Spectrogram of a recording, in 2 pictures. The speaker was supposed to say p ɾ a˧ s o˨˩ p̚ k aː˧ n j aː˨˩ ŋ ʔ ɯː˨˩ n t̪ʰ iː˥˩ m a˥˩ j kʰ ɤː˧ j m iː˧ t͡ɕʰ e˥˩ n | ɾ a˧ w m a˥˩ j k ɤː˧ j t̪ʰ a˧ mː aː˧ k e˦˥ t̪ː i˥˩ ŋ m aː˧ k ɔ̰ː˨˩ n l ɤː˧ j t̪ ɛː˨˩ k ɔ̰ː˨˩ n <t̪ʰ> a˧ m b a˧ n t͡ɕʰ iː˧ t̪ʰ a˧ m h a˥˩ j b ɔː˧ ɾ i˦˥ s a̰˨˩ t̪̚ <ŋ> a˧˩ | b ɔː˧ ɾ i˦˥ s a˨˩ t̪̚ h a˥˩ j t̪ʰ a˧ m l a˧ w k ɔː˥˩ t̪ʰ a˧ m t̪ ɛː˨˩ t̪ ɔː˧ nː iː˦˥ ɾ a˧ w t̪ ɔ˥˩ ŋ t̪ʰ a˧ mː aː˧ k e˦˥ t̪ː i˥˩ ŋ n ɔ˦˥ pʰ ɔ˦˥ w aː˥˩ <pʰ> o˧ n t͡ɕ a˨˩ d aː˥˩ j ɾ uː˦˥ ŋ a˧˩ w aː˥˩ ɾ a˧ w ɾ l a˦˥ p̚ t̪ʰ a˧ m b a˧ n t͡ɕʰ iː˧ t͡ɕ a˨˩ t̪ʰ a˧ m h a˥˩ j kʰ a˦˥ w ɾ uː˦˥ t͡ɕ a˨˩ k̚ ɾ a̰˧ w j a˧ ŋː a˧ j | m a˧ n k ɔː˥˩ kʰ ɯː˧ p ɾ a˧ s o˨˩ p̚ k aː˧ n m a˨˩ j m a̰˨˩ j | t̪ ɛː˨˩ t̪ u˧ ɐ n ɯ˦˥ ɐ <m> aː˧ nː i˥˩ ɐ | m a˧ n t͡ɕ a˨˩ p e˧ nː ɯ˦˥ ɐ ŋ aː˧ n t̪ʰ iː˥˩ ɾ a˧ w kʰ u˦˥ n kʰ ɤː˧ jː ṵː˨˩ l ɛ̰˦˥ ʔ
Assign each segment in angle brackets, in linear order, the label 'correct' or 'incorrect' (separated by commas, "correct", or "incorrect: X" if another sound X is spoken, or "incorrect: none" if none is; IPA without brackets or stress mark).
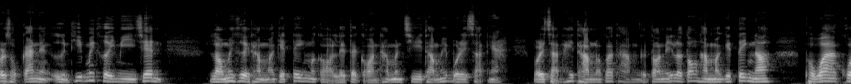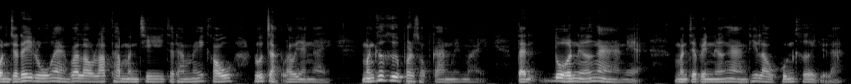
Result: correct, correct, incorrect: kʰ, incorrect: ŋ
